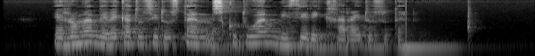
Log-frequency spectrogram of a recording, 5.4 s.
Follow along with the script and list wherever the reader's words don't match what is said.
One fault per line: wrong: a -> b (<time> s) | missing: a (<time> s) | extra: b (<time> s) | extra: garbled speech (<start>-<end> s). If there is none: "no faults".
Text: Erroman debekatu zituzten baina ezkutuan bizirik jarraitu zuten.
missing: baina (2.1 s)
